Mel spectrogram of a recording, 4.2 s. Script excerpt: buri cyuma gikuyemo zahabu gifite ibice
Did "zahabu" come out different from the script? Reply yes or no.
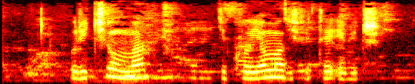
yes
